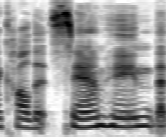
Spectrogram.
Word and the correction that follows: Samhain: That's how it's spelled, but I think it's called Samhain because the Celtic pronunciations of things are all weird.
